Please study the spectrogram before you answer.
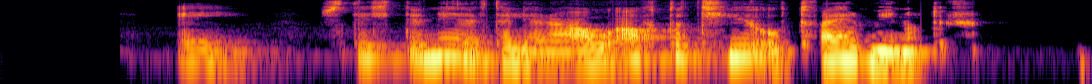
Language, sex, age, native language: Icelandic, female, 20-29, Icelandic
